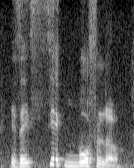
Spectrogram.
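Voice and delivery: slow put-on Russian accent. Borrowing a chess phrase from a grandmaster: Russian accent quoting Sam Palatnik. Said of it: "I apologize for the first Russian accent".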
